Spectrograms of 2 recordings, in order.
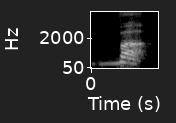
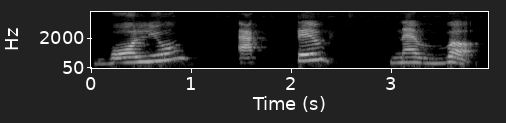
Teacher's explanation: it's a labiodental sound. That is your lower lip and the teeth. They should touch.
